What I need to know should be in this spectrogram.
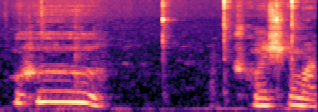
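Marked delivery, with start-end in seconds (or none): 0.1-0.8 high, excited cheering woohoo. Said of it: "I'm excited".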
